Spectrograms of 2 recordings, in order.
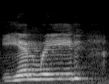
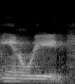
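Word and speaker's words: Iain Reid: ending things by uh i think it's pronounced ian reed um it looks like but it's i a i n read okay this book i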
